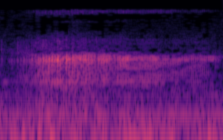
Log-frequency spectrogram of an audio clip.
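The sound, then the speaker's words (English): A voice imitates the snoring of a drunk person with a low, rough, rumbling drone. It is faint and continuous, swelling slightly and then easing off over about two seconds. “and they usually snore like that as well. Sound very, very silly indeed.”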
